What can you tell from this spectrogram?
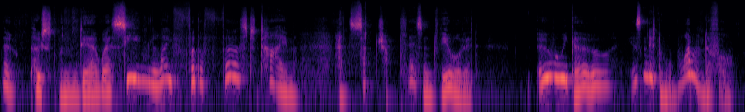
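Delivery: high, loud, thrilled lady's voice; Miss Tartlet rejoicing. A narrator's reading. Miss Tartlet to the postman as they tumble, high and thrilled. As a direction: squeal it out with wonder, pitched high.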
